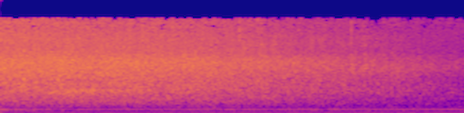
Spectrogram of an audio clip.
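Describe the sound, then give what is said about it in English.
A church audience applauding: dense, even clapping that starts loud and steadily fades over a few seconds, with no voices. “Give the Lord a big hand and take your seat.”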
